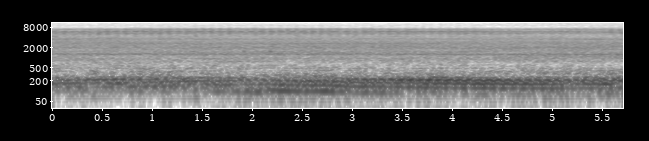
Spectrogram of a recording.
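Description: Vehicle engines idling steadily close by: a low, even running sound that grows a little louder about two seconds in.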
